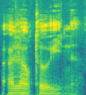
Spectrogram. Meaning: allantoin
- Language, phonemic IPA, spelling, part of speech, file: French, /a.lɑ̃.tɔ.in/, allantoïne, noun, Fr-allantoïne.ogg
